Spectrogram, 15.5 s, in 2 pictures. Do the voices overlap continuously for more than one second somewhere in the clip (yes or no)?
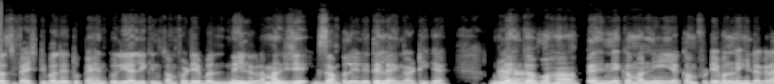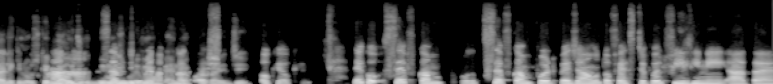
yes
